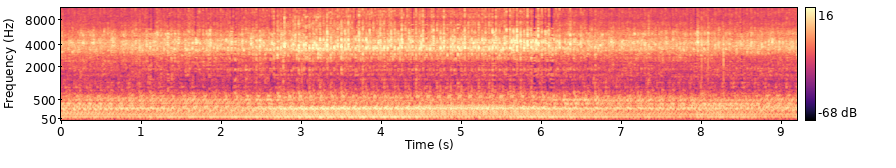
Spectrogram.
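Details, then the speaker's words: Renault 5 Maxi replica, first start after a year's rebuild, on temporary wiring with open exhaust: loud, raw but steady, even idle with no misses or knocks and no leaks. "Désolé pour le son. Et là je suis en échappement libre. Donc forcément elle fait du bruit hein. Tout est nickel, il n'y a pas de fuite."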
